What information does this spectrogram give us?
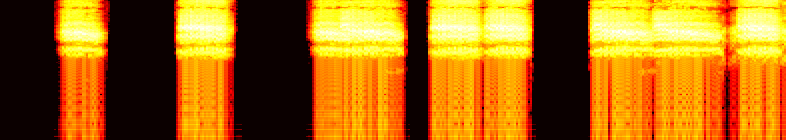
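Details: Sirtu, or common iora, in a pikat lure recording used to draw down birds that are hard to bring down: six harsh, buzzy, rasping bursts, each under half a second, separated by short silences.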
